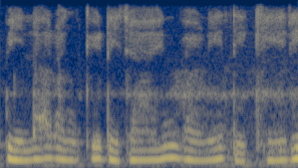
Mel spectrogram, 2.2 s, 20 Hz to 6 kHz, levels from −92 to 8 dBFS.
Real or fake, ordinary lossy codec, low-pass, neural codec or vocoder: real; none; 5.4 kHz; none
